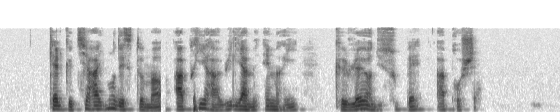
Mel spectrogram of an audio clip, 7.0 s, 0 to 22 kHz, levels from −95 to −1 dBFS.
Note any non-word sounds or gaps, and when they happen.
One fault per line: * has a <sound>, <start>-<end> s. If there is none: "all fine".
* has a dropout, 2.0-2.1 s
